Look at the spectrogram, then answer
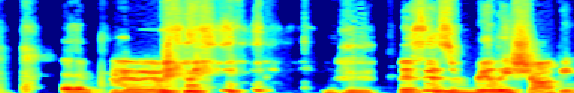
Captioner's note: laughs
